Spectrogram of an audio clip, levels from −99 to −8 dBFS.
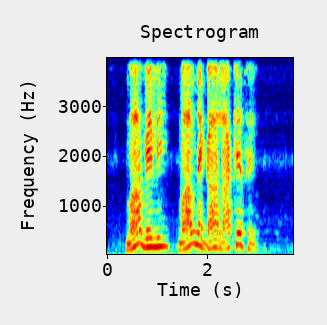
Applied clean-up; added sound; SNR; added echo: neural separator model SepFormer DNS4.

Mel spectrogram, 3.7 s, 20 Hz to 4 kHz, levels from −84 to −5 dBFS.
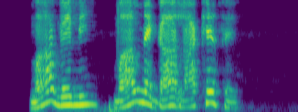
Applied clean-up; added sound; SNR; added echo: neural mask model DeepFilterNet 3.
